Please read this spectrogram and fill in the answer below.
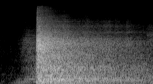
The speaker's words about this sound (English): By the way, the door slams.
